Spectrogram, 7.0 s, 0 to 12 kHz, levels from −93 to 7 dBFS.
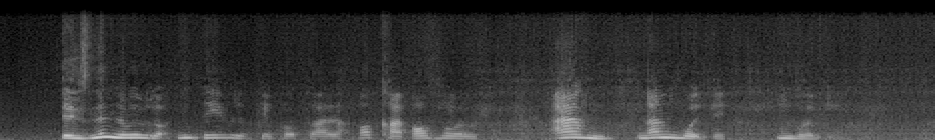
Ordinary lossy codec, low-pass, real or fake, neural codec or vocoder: none; 10.8 kHz; fake; codec, 16 kHz in and 24 kHz out, 0.6 kbps, FocalCodec, streaming, 2048 codes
